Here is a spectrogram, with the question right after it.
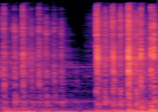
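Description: Fast, clattering keystrokes on a computer keyboard, typed close by in two bursts with a brief pause between them, no voices over the tapping.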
